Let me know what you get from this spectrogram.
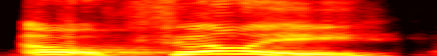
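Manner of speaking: ordinary delivery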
